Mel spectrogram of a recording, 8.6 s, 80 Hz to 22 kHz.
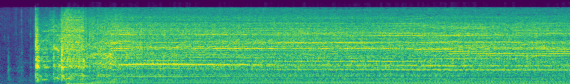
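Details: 1999 Chevy Cavalier, just fitted with a new Exide battery in a snowstorm: brief starter whir, then the engine catches cleanly within a second and settles into a steady, even idle; it starts fine.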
